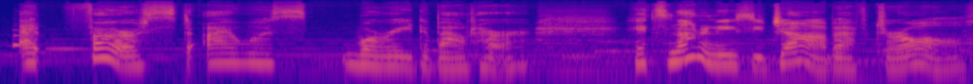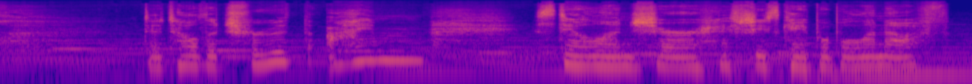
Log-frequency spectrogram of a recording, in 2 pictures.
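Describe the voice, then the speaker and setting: A woman's voice: lowish voice, expressive, measured pace. An actress voicing a humble, middle-aged secretary and mother in a video game, modest and a little hesitant. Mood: heartfelt. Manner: modest, hesitant, with soft laughs. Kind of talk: game voice acting. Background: game soundtrack music.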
